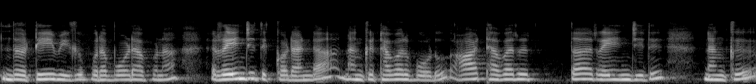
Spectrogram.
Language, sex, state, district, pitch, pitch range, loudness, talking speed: Tulu, female, Karnataka, Dakshina Kannada, 230 Hz, 220-245 Hz, -18 LUFS, 135 wpm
